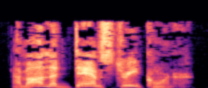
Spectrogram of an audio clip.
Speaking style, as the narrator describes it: he barked at the caller

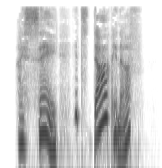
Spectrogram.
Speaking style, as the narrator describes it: Roon whispered cheerfully

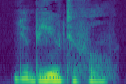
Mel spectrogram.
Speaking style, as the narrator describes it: he whispered

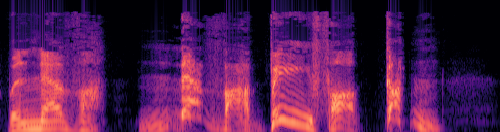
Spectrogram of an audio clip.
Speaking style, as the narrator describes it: he said slowly, his voice rising to a shout

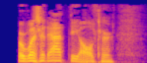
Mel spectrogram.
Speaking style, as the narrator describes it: She sighed sadly

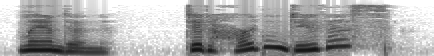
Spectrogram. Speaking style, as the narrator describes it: My voice is shaky

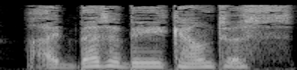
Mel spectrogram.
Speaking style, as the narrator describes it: murmured the First Lord

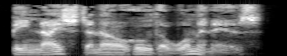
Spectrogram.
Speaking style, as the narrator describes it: Lucas said

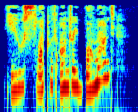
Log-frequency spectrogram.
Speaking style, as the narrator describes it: Charlie whispers after a moment

